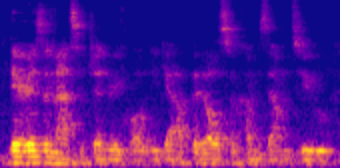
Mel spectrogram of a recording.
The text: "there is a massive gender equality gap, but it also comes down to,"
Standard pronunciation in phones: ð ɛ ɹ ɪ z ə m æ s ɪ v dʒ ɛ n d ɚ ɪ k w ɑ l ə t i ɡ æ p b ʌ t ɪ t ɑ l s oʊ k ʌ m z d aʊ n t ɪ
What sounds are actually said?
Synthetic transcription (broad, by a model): ð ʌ ɹ ɪ z ə m æ s ɪ v dʒ ɛ n d ɚ ɪ k w ɑ l ə t i ɡ æ p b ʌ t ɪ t ɑ l s oʊ k ʌ m z d aʊ n t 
